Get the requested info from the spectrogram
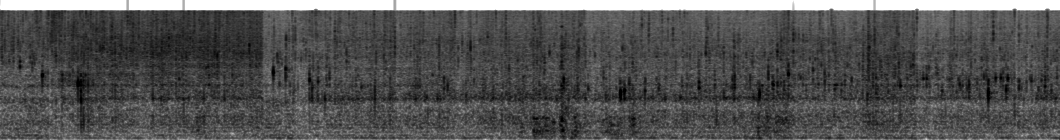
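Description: Burger patties frying in hot oil in a pot: a steady sizzling hiss with crackling pops, a little quieter from about two and a half seconds in.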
